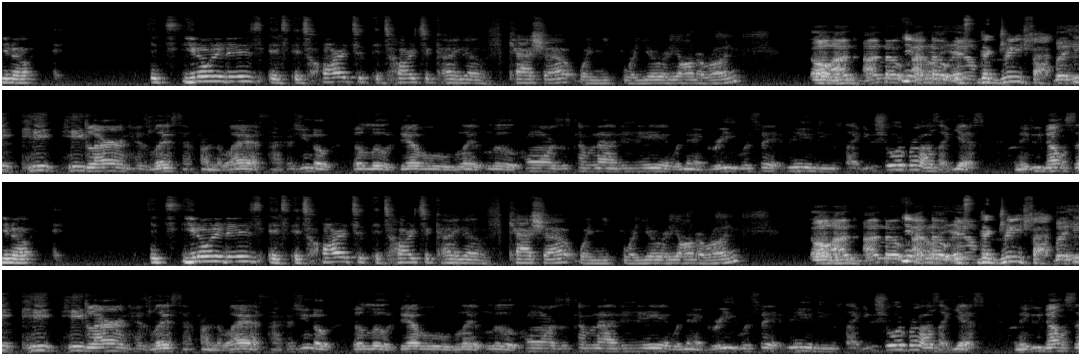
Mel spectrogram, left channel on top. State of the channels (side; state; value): both; normal; correlation 0.77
